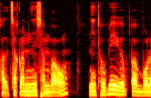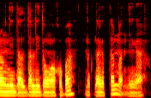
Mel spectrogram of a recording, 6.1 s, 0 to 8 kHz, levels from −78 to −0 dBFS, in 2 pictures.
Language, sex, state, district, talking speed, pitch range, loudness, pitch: Garo, male, Meghalaya, South Garo Hills, 90 wpm, 95-115 Hz, -16 LUFS, 105 Hz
